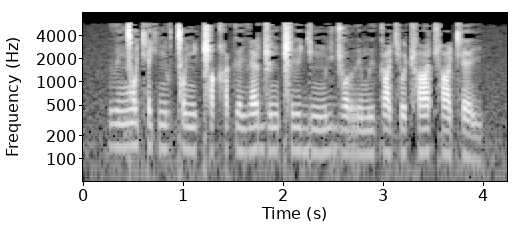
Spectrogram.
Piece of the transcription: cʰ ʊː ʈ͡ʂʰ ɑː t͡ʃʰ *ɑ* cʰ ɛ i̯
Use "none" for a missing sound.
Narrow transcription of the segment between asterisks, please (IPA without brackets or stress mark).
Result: ɑː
